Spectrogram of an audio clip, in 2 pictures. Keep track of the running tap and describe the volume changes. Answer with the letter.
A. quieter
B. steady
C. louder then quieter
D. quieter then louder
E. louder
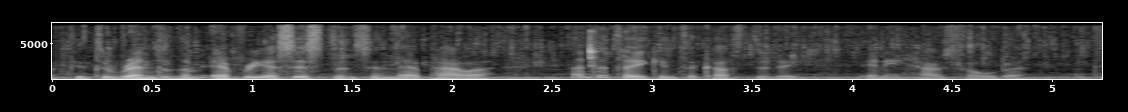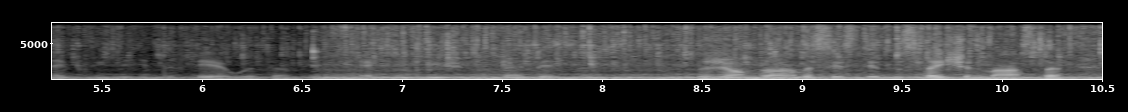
E.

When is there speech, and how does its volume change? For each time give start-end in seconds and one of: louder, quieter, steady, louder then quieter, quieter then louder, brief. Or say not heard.
0.0-10.3 quieter then louder.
